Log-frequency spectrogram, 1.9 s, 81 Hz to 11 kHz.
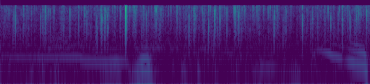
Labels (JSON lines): {"label": "biophony, cascading saw", "recorder": "SoundTrap 600 or HydroMoth"}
